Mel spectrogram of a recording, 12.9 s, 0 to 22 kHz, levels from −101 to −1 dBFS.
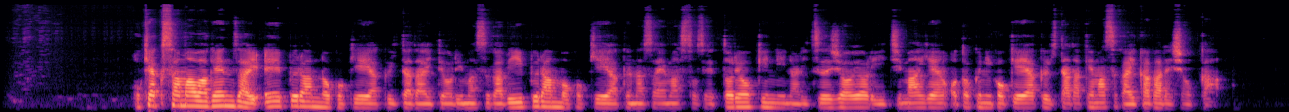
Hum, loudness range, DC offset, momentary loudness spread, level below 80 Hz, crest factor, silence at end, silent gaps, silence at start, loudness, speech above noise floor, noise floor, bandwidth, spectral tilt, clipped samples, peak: none; 6 LU; under 0.1%; 12 LU; -76 dBFS; 22 dB; 0.7 s; none; 1.35 s; -27 LUFS; 61 dB; -88 dBFS; 19 kHz; -5 dB/octave; under 0.1%; -6 dBFS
